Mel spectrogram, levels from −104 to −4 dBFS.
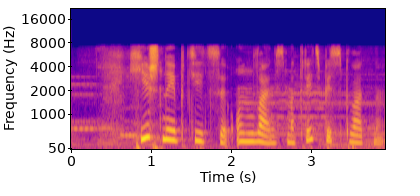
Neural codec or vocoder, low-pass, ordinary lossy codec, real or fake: none; 7.2 kHz; none; real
